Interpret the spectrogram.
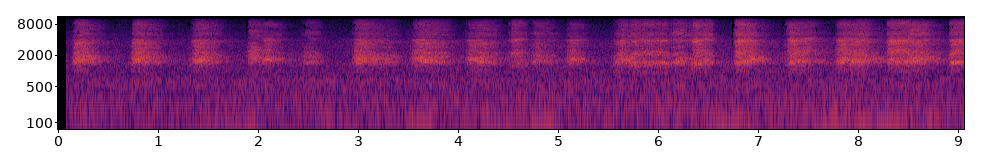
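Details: Crows in North Vancouver dive-bombing an anxious raccoon, giving harsh, raspy caws in a steady barrage, several birds overlapping, roughly two calls per second throughout.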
